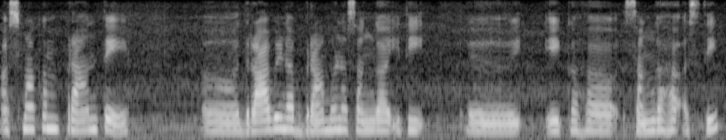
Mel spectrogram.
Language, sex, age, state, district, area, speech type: Sanskrit, female, 45-60, Karnataka, Udupi, urban, spontaneous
